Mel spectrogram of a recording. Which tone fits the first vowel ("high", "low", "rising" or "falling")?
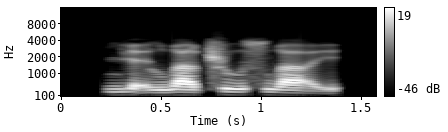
low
